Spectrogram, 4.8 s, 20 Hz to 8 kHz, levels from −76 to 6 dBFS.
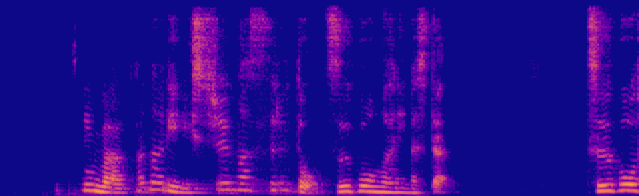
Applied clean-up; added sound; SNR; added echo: neural mask model DeepFilterNet 3.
